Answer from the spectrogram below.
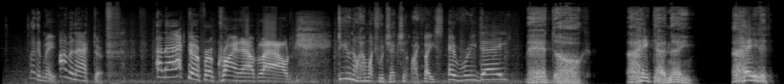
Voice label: ANIMATION DEMO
